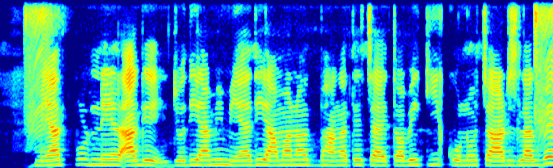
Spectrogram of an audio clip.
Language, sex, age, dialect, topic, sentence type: Bengali, female, 18-24, Northern/Varendri, banking, question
